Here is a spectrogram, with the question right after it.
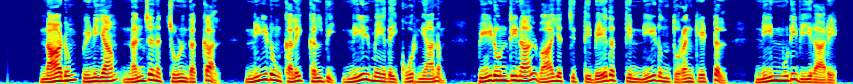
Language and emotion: Tamil, neutral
